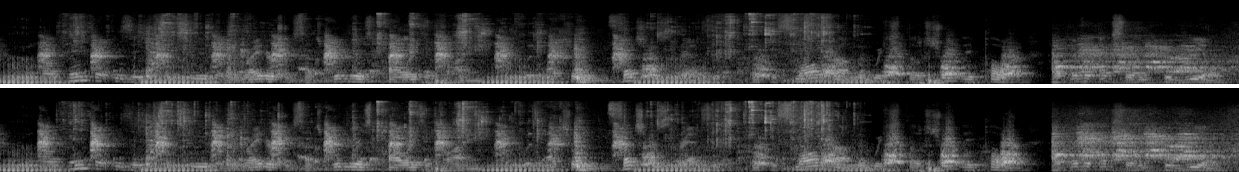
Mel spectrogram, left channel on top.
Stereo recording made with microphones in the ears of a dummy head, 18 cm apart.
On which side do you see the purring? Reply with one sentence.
You can hear the purring on the left.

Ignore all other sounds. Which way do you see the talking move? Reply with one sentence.
In this clip you hear the talking go right and come back.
